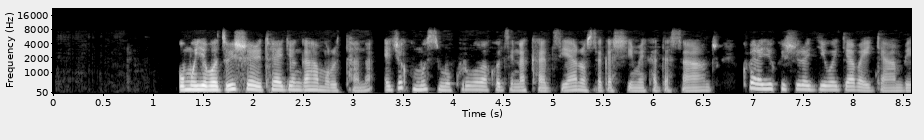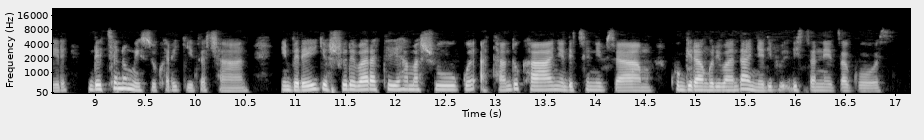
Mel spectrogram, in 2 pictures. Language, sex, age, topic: Rundi, female, 25-35, education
